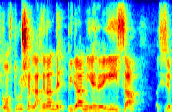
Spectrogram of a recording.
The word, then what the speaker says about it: Giza: Y cerca de ella se construyen las grandes pirámides de Giza, así se pronuncia, que pueden ver en la página anterior.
